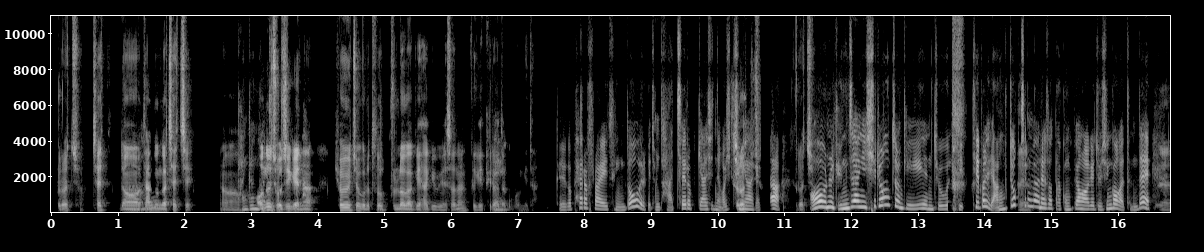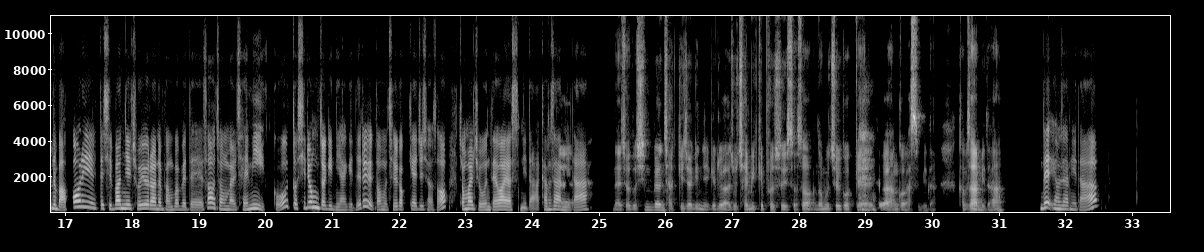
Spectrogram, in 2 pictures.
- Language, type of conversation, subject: Korean, podcast, 맞벌이 부부는 집안일을 어떻게 조율하나요?
- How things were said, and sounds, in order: other background noise; in English: "paraphrasing도"; put-on voice: "paraphrasing도"; laugh; tapping; laugh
